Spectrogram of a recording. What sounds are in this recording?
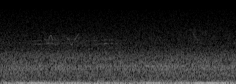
Red-breasted Nuthatch, Red-eyed Vireo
